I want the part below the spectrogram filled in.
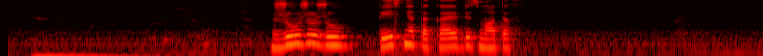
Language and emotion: Russian, neutral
